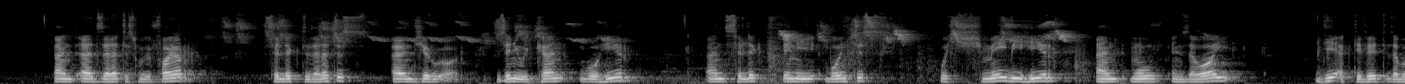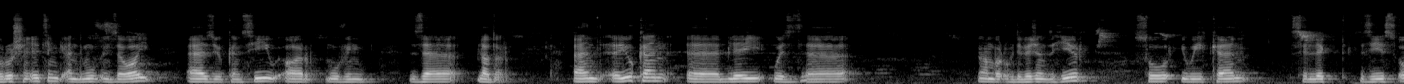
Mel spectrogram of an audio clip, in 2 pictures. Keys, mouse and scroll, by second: 4.4-5.3 drag, 4.4-5.3 right drag, 5.3 KP_3, 6.0 click, 6.5 Tab, 7.4 a, 8.0 alt+a, 8.8 a, 9.7 b, 11.2 g, 13.2 o, 14.4 g, 21.3 Tab, 22.8-24.5 drag, 24.7 Tab, 26.2 b, 26.7-28.0 middle drag, 27.5 b.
